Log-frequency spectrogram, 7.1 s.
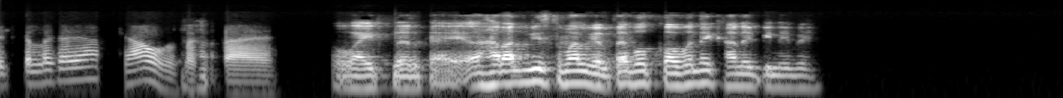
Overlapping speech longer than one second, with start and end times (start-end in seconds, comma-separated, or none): none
